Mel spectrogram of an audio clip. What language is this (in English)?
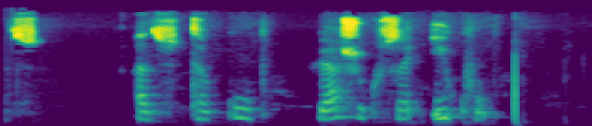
Abkhazian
